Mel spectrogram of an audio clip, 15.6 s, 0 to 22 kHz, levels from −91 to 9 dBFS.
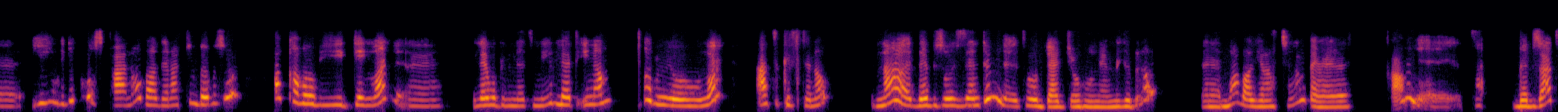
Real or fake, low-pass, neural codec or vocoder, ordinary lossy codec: fake; 7.2 kHz; codec, 16 kHz, 1.1 kbps, Voila-Tokenizer; Opus, 32 kbps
